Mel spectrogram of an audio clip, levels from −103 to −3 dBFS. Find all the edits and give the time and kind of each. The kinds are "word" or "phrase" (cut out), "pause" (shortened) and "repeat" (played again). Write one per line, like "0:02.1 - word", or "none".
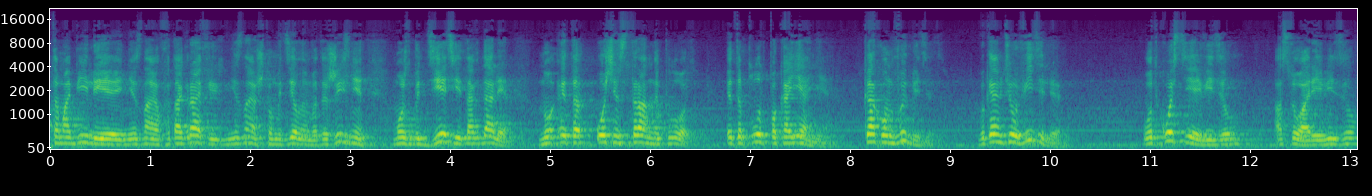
none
